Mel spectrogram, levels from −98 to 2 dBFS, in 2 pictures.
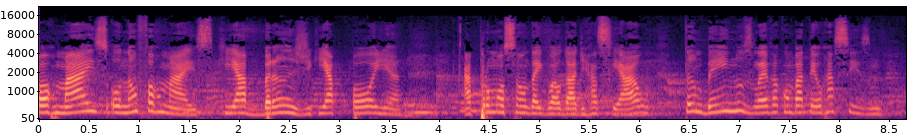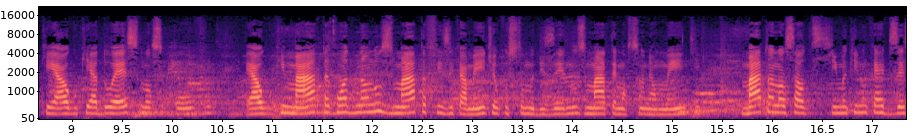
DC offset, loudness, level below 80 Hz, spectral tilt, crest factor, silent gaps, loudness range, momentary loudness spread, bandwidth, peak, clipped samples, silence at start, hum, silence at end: under 0.1%; -22 LUFS; -46 dBFS; -4.5 dB/octave; 22 dB; none; 3 LU; 10 LU; 16 kHz; 0 dBFS; under 0.1%; 0 s; none; 0 s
